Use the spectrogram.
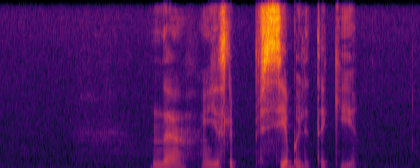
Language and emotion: Russian, angry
